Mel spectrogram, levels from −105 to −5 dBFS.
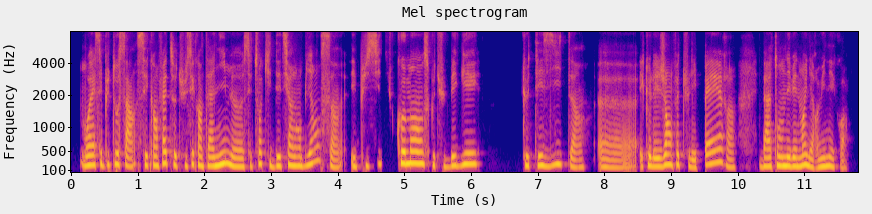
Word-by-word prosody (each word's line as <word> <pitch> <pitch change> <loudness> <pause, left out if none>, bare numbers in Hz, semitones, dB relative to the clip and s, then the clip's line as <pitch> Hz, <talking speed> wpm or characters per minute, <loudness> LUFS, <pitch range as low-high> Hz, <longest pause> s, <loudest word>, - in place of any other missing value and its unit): mouais, 205 0 +4
c'est 225 +2 -3
plutôt 215 +3 -1
ça. 190 -6 -2
C'est 200 - -2
qu'en 200 -1 0
fait, 240 -1 0
tu 195 0 -8
sais, 225 - -3
quand 200 -3 0
tu 190 - -3
animes, 195 -2 +5
c'est 170 +3 -9
toi 235 +6 -3
qui 225 -4 -6
détient 190 +3 +1
l'ambiance. 200 +6 -1 0.3
Et 180 - -1
puis, 185 +2 -8
si 180 +6 -7
tu - - -25
commences, 240 -1 +5
que 200 - -4
tu 190 - -10
bégaies, 225 +6 +1 0.6
que 195 - 0
tu 200 - -3
hésites, 205 +2 -1 0.4
heu 155 -2 -5
et - - -5
que 195 - +2
les 175 -1 +3
gens, 215 +4 +4
en 215 - 0
fait, 215 - -2
tu 180 - -8
les 155 -1 -2
perds, 215 - -2 0.3
bah, 180 +1 +1
ton 190 -1 +4
événement, 180 +2 +4
il 200 - +3
est - - -1
ruiné, 175 +4 +1
quoi. 150 -4 -13
195 Hz, 230 wpm, -22 LUFS, 180-225 Hz, 0.6 s, animes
